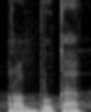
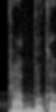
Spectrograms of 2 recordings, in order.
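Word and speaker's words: رَبُّكَ: পেশবু calf জবর কা রব্বুকা রাব্বুকা বলা যাবে না রব্বুকা বা জের বি হামজা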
